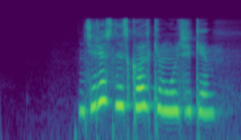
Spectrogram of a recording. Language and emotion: Russian, sad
